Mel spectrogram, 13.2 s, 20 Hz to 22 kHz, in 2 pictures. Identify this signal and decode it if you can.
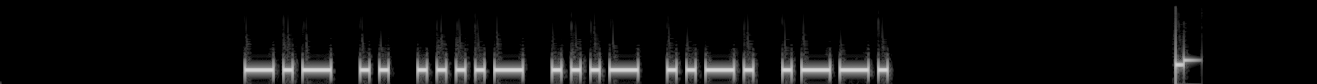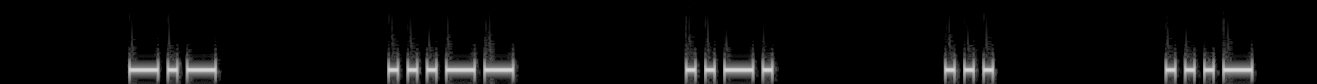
Morse code, heard as a keyed tone, about 25 wpm, spaced as for 14 wpm, 700 Hz. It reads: KI4VFP K3FSV
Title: USA Call Signs - 6x Character Spacing - 25wpm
